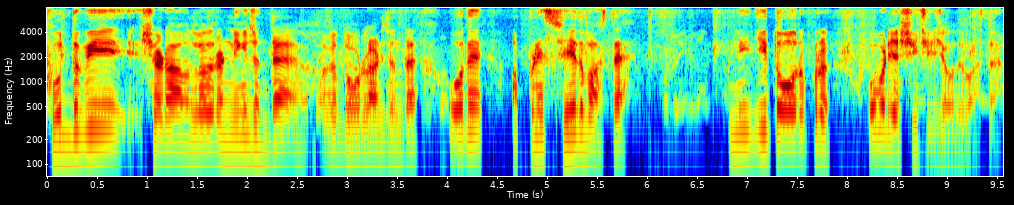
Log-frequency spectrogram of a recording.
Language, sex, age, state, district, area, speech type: Dogri, male, 18-30, Jammu and Kashmir, Samba, rural, spontaneous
